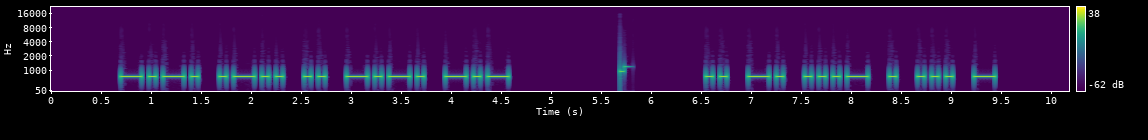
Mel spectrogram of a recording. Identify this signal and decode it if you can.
Morse code, heard as a keyed tone, about 17 wpm, 700 Hz. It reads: CLICK INVEST
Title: Sentences from Top 1100 Words - New Word Drill Alt - 17wpm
